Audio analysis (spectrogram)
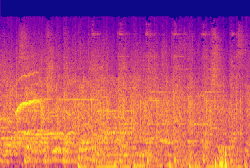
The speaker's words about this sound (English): If you could, start the applause. Welcome on stage, the second act.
